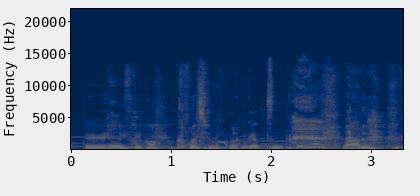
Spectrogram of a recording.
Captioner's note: laughter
